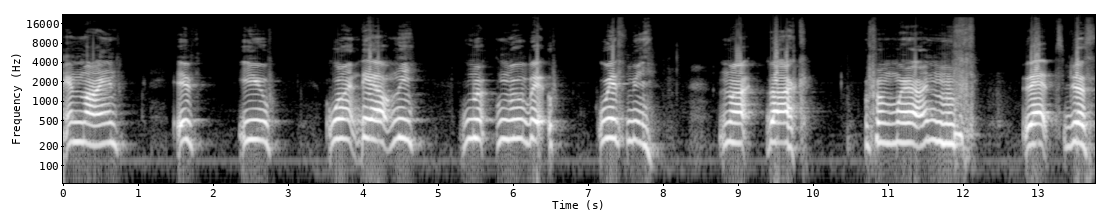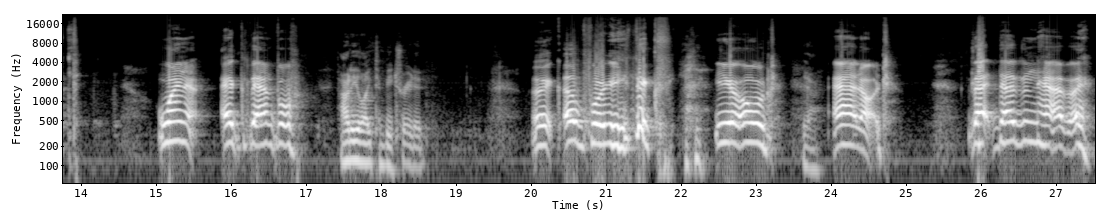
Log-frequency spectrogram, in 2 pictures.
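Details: Dysarthria from cerebral palsy present since birth in a 46-year-old woman who uses a wheelchair.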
